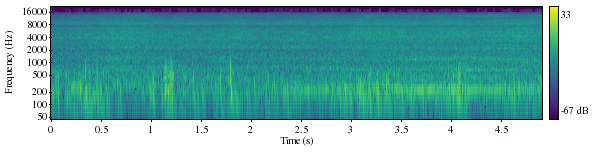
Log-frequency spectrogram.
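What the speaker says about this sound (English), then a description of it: "we have to brake from this because the ATR is taking off" An ATR turboprop airliner taking off at Howard Hamilton International Airport, heard as a steady, moderately loud engine drone with a faint tonal hum, broken by a few brief sharp knocks and no talking.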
